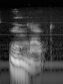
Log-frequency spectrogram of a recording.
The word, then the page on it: umlaut: American English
